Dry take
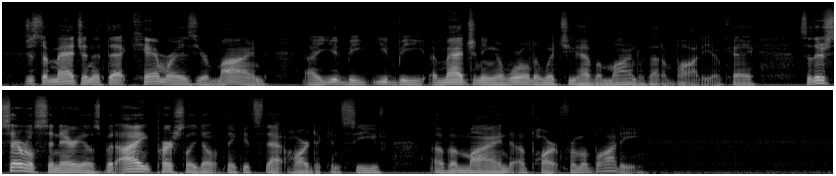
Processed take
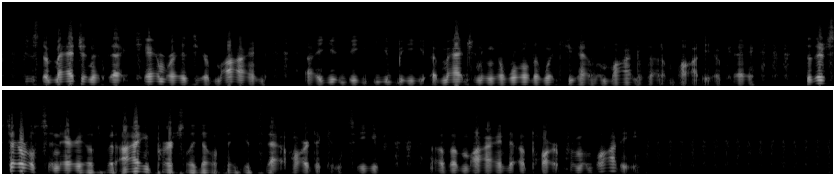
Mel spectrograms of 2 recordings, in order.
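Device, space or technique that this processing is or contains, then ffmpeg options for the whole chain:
helicopter radio: -filter_complex "[0:a]asplit=3[link_01][link_02][link_03];[link_01]afade=type=out:start_time=9.09:duration=0.02[link_04];[link_02]asubboost=boost=11.5:cutoff=100,afade=type=in:start_time=9.09:duration=0.02,afade=type=out:start_time=11:duration=0.02[link_05];[link_03]afade=type=in:start_time=11:duration=0.02[link_06];[link_04][link_05][link_06]amix=inputs=3:normalize=0,highpass=340,lowpass=2500,aeval=exprs='val(0)*pow(10,-22*(0.5-0.5*cos(2*PI*8.8*n/s))/20)':channel_layout=same,asoftclip=type=hard:threshold=-25.5dB,volume=3dB"

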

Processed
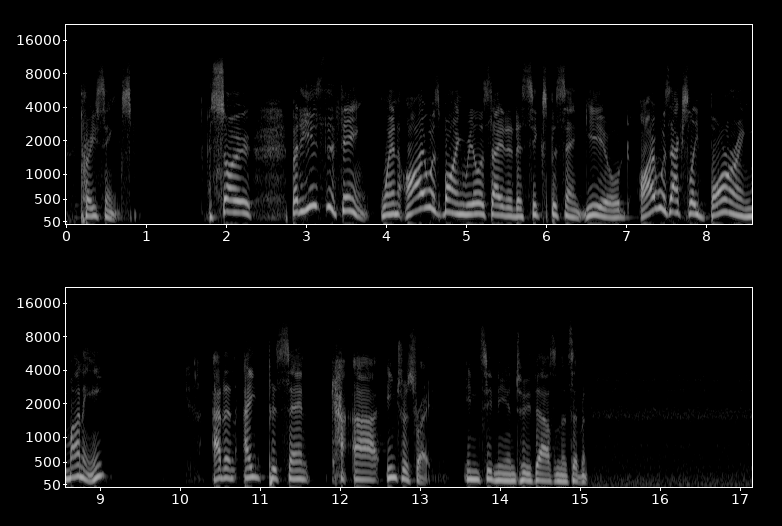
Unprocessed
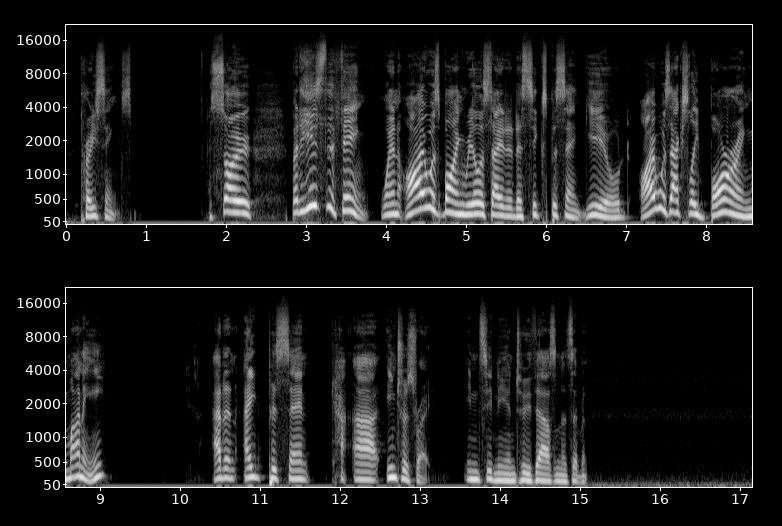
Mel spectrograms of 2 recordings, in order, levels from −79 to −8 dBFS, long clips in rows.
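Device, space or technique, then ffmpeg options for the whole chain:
AM radio: -af "highpass=130,lowpass=3800,acompressor=threshold=-36dB:ratio=5,asoftclip=type=tanh:threshold=-26.5dB"

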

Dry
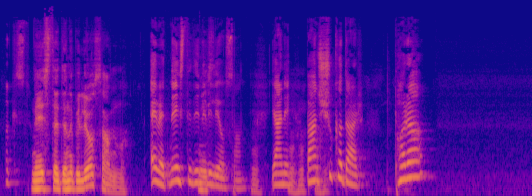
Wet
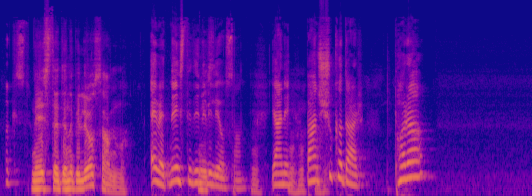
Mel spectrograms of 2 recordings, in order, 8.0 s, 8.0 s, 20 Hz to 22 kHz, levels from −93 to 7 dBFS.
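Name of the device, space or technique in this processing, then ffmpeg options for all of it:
saturation between pre-emphasis and de-emphasis: -af "highshelf=frequency=4700:gain=10,asoftclip=type=tanh:threshold=-18dB,highshelf=frequency=4700:gain=-10"

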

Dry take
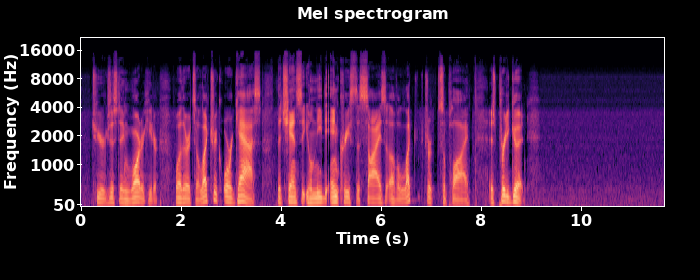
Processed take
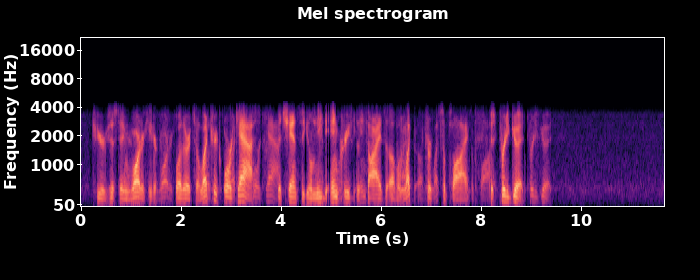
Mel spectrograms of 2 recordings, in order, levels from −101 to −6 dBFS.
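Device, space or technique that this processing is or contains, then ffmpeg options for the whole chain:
satellite phone: -af "highpass=330,lowpass=3000,aecho=1:1:564:0.133" -ar 8000 -c:a libopencore_amrnb -b:a 5900

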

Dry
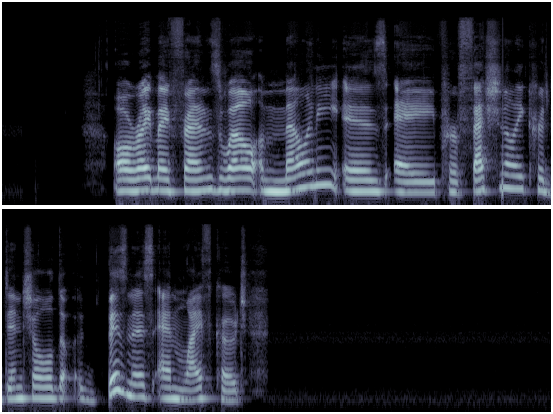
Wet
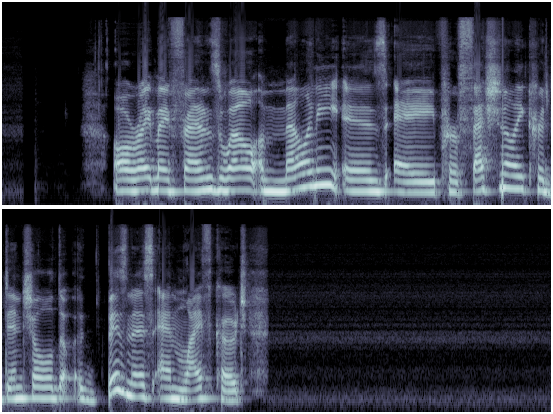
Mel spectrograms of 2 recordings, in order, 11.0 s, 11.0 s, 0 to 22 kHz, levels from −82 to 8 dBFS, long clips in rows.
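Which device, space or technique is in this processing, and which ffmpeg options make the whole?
loud club master: -af "acompressor=threshold=-21dB:ratio=1.5,asoftclip=type=hard:threshold=-10.5dB,alimiter=level_in=18.5dB:limit=-1dB:release=50:level=0:latency=1,volume=-1dB"

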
